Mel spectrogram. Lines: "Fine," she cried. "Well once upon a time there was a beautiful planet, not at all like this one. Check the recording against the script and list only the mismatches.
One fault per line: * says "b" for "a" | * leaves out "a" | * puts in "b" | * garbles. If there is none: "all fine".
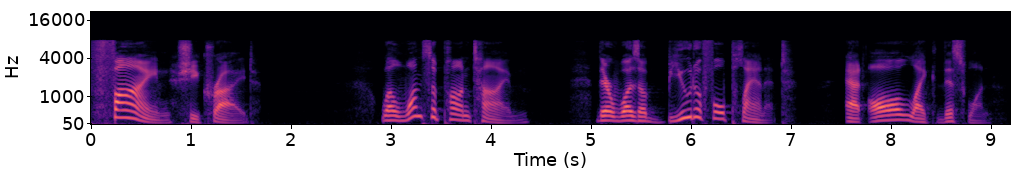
* leaves out "a"
* leaves out "not"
